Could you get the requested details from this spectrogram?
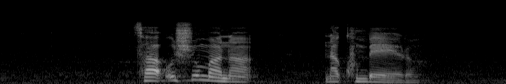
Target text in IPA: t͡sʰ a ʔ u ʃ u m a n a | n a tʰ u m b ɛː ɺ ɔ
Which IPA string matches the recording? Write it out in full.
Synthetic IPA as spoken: t͡sʰ a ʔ u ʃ u m a n a | n a kʰ u m b ɛː ɺ ɔ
